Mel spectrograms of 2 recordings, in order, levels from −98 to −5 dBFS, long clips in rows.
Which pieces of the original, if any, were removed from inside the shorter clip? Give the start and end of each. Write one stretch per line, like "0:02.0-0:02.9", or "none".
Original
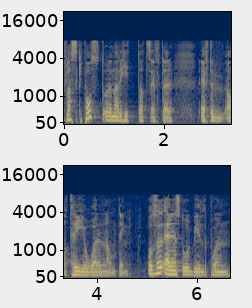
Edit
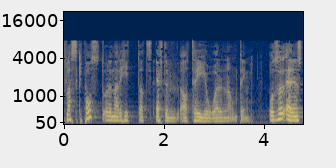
0:01.7-0:02.6

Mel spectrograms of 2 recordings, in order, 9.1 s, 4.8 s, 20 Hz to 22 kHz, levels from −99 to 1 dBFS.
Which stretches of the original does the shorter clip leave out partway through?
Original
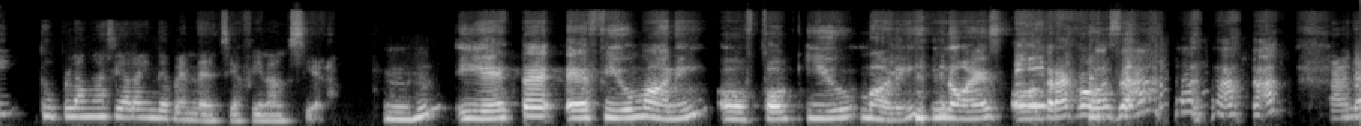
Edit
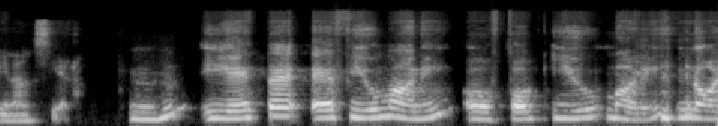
none

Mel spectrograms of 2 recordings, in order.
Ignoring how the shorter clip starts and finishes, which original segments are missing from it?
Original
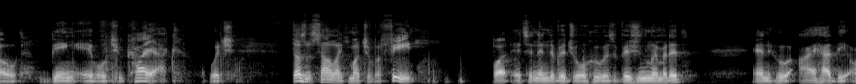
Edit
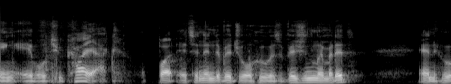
0:02.1-0:04.8

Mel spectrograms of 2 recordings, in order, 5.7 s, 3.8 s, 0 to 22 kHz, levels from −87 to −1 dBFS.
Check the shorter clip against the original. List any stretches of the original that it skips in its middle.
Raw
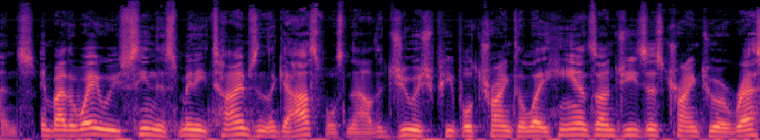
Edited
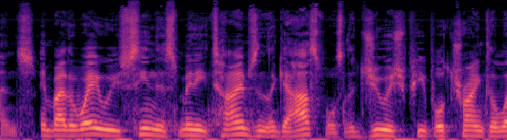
0:02.6-0:02.8

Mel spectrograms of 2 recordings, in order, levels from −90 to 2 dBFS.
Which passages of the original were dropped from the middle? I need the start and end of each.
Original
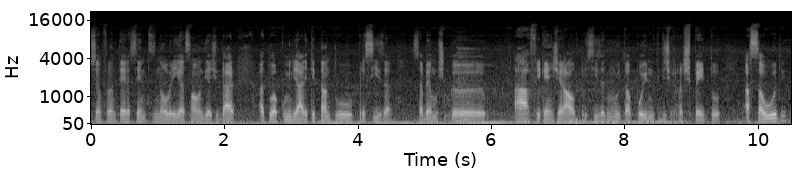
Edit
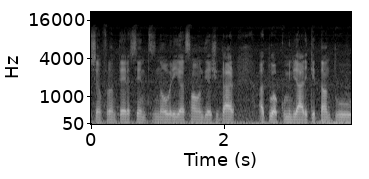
none

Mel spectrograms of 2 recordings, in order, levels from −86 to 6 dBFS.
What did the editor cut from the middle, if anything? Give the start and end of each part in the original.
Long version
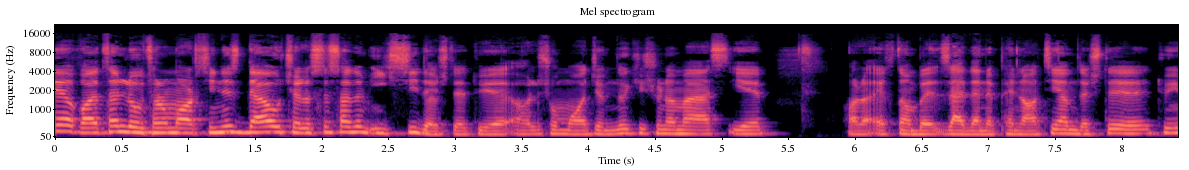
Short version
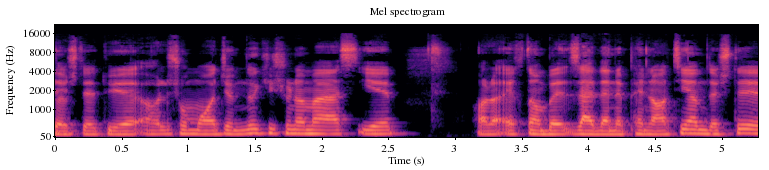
none

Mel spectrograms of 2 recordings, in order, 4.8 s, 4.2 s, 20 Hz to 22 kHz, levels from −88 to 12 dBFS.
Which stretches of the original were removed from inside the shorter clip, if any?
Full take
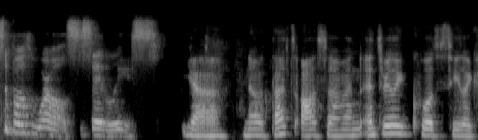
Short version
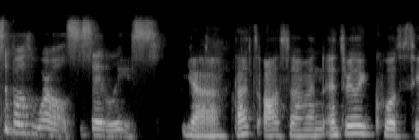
0:02.3-0:02.7

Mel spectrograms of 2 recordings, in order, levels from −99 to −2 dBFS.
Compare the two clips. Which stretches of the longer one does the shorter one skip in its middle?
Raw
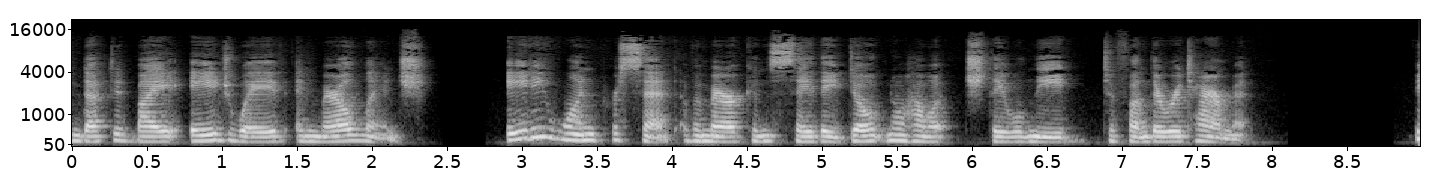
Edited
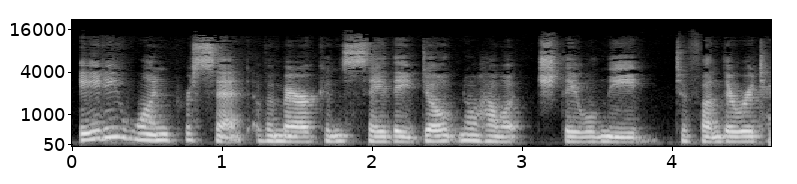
none

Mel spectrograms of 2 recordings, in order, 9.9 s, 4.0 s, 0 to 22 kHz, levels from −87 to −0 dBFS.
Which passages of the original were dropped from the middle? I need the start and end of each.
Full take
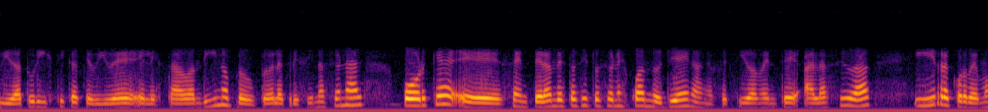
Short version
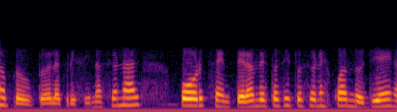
0:04.3-0:05.1

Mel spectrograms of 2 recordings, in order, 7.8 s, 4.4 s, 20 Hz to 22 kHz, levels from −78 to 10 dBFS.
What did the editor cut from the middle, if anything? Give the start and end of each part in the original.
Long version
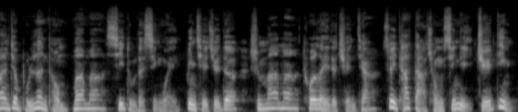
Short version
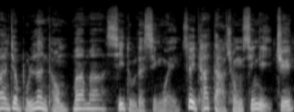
0:02.7-0:05.7

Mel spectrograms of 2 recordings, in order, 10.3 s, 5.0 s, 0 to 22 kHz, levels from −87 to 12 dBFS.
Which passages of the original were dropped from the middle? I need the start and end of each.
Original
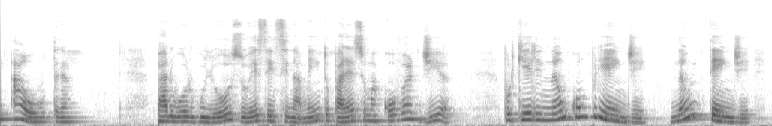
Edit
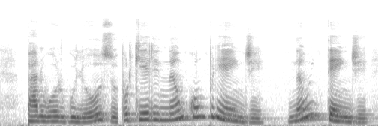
0:03.3-0:06.6

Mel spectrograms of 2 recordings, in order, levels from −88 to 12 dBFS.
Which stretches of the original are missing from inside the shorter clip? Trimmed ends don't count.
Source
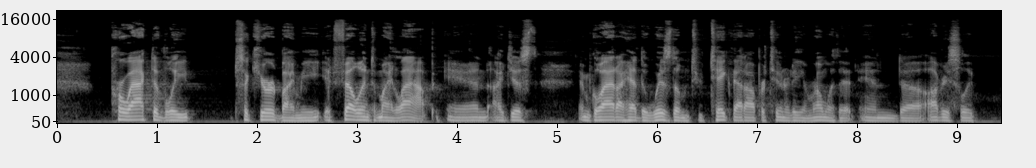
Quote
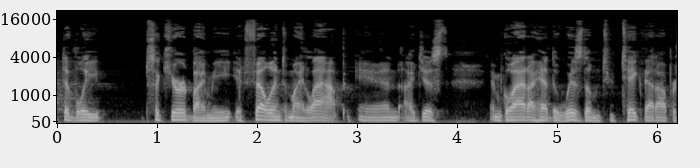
none

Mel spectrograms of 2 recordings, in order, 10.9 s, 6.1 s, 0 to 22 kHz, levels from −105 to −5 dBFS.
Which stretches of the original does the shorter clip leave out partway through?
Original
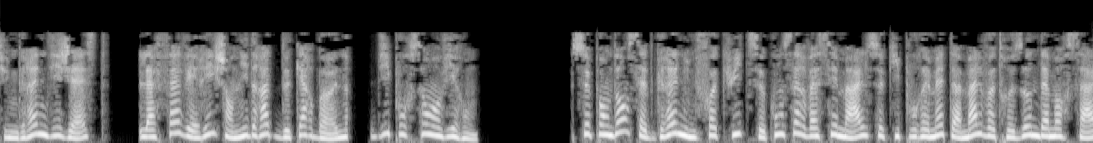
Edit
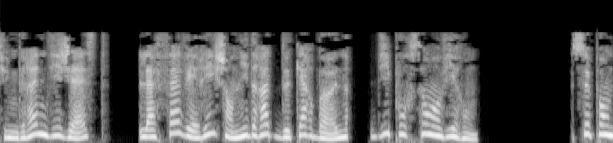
none

